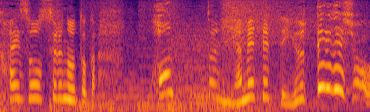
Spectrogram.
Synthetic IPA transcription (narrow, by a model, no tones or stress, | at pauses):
kʰaizo̞ːsɨɾɯ̟not̪o̞ka | hõ̞nt̪ːo̞ɲ̟ijame̞t̪e̞t̪ːe̞jɯt̪ːe̞ɾɯ̟d̪e̞ɕo̞ː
